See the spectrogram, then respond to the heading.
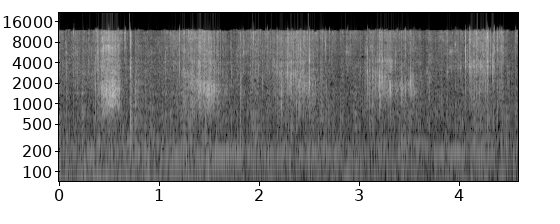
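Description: Dry white soap, shaved into a rolled rose of thin layers with loose white flakes, is crushed and crumbled between fingertips and palms. It gives bright, dry crunching and crinkling bursts that swell and fade in uneven waves, with short crisp snaps over a soft rustle.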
